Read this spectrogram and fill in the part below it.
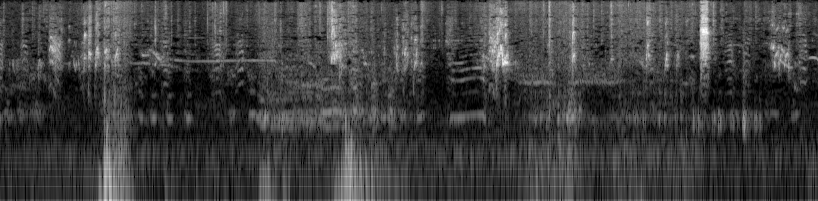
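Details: Pet budgerigars chirping: scattered short high chirps and a few thin whistled notes over a low background hum, with occasional soft thumps.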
